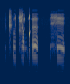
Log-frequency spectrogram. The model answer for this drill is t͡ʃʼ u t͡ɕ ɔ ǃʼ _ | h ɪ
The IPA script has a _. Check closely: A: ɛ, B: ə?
B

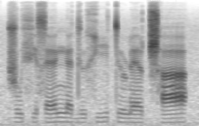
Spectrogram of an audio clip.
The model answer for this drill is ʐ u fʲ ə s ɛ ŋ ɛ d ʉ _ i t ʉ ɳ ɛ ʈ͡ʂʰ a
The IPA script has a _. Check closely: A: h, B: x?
B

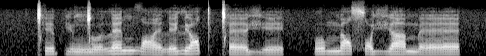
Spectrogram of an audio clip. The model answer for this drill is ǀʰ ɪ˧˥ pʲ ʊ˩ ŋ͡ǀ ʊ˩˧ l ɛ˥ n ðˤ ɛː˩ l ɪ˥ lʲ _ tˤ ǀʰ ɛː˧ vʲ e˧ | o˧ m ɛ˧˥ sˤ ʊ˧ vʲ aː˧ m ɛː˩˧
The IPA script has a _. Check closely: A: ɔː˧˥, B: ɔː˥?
B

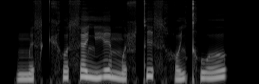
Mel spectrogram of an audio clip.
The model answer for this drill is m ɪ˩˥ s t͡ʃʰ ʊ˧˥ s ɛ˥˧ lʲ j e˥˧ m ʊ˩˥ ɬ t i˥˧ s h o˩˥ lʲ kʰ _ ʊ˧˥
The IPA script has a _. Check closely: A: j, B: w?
B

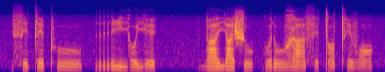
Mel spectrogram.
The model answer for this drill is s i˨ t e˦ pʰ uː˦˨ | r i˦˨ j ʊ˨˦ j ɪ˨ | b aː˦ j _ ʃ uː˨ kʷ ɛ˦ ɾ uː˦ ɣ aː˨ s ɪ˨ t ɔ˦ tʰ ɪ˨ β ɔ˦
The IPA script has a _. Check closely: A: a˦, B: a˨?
A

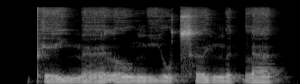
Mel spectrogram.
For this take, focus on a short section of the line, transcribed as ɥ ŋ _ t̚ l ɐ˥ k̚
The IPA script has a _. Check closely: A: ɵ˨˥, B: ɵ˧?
A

